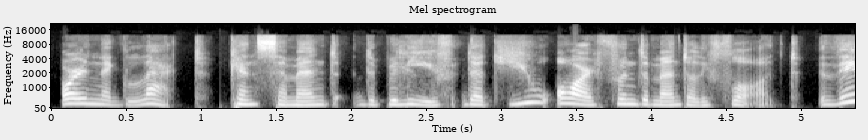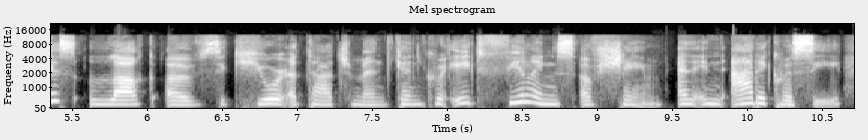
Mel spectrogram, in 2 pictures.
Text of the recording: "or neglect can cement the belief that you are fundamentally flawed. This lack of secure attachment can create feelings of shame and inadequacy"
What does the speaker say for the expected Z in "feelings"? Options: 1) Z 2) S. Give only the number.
2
